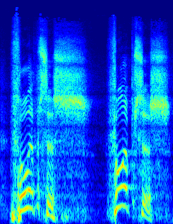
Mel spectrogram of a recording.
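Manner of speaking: thlipsis said like flip with a lisp, then sis; Greek word thlipsis. Shown as a demonstration. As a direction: thlipsis with a lisped th and stress on the first syllable. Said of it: "I'm gonna teach it to you".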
